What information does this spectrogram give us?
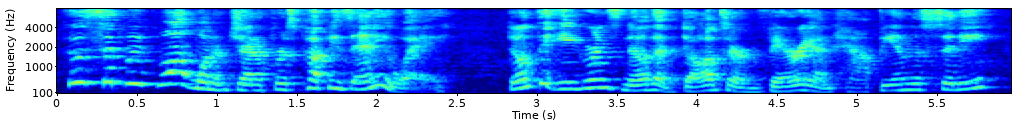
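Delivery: ordinary delivery, nothing marked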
